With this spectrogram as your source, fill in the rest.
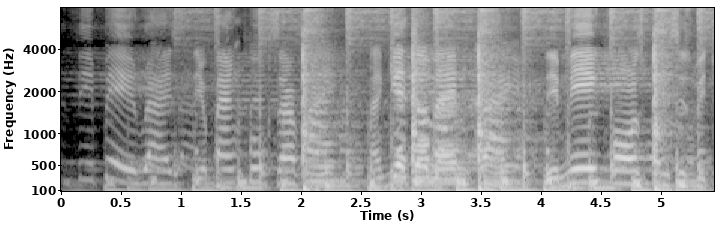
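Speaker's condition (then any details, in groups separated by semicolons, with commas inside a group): No condition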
